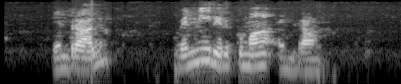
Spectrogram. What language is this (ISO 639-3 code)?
tam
